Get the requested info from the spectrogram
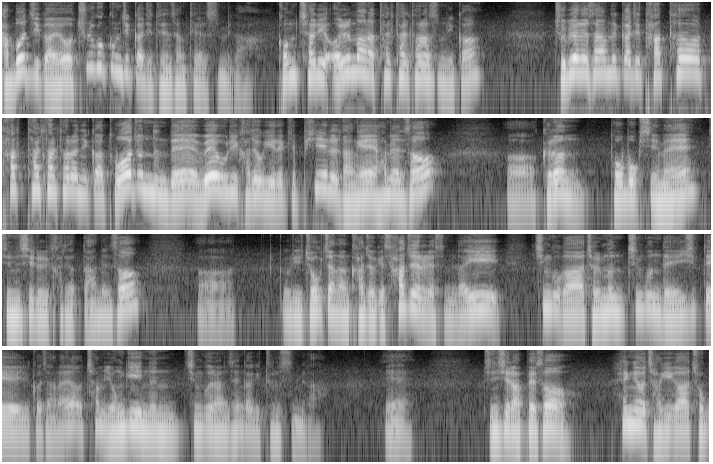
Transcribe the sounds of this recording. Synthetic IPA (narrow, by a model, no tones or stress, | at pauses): abʌd͡ʑiɡajot͡ɕʰuɭɡuk͈ɯmd͡ʑik͈ad͡ʑitwe̞nsʰaŋtʰe̞jʌs͈ɯmɲḭda̰ | kʌmt͡ɕʰaɾiʌɭmanatʰaɭtʰaɭtʰʌɾʌs̬͈ɯmɲik͈a | t͡ɕubjʌnesʰaɾamdɯɭk͈ad͡ʑitatʰʌtʰatʰaɭtʰaɭtʰʌɾʌɲik͈atoad͡ʑonːɯnde̞we̞uɾikad͡ʑoɡiːɾʌkʰe̞pʰie̞ɾɯɭtaŋɦe̞ɦamjʌns̬ʰʌ | ʌkɯɾʌn | pobok̚ɕ͈ime̞t͡ɕinɕʰiɾɯɭkaɾjʌt̚t͈ahamjʌns̬ʰʌ | ʌ̰ | uɾit͡ɕoɡuk̚t͡ɕ͈aŋɡwankad͡ʑoɡe̞sʰad͡ʑwe̞ɾɯɭhe̞s͈ɯmɲidai | t͡ɕʰinɡuɡat͡ɕʌɭmunt͡ɕʰinɡunde̞iɕʰip̚t͈e̞iɭkʌd͡ʑanajot͡ɕʰamjʌŋɡiːnːɯnt͡ɕʰinɡuɾanɯnsʰe̞ŋɡaɡitɯɾʌs͈ɯmɲida̰ | je̞ | t͡ɕinɕ̬ʰiɾapʰe̞sʰʌ | he̞ŋʌt͡ɕaɡiɡat͡ɕoɡ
